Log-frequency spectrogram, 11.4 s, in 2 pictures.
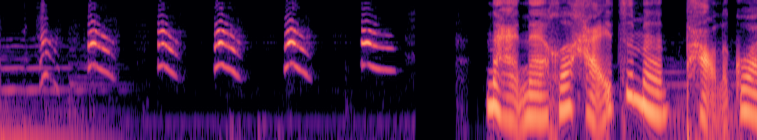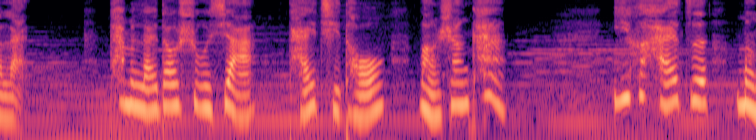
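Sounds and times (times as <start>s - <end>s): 
dog barking: 0.3s - 3.1s
speech: 3.6s - 9.6s, 10.3s - 11.3s.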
